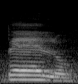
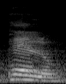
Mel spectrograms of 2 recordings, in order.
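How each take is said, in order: The two takes are said the same way.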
